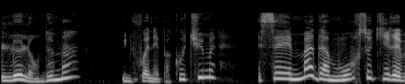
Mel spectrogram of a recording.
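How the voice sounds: This is a natural reading voice. The background stays quiet.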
